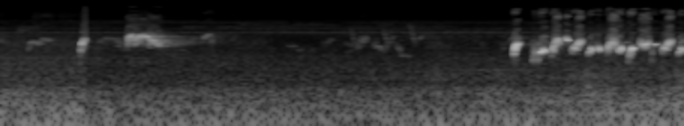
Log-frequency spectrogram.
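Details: Red-whiskered bulbul contest song for training young birds: a sharp note and a slurred whistled phrase, a quiet gap, then a fast, even run of chirping notes.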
